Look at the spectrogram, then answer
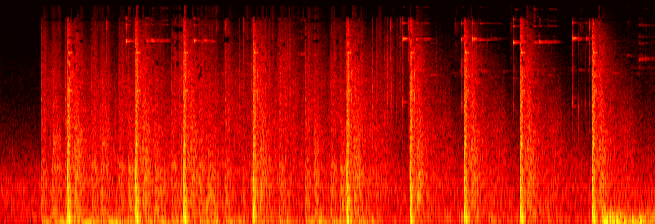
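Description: Repeated gunshots from Fallout: New Vegas, set in the town of Primm, fire in a steady, uneven volley of about a dozen loud, sharp cracks over a constant low rumble, with no talking.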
